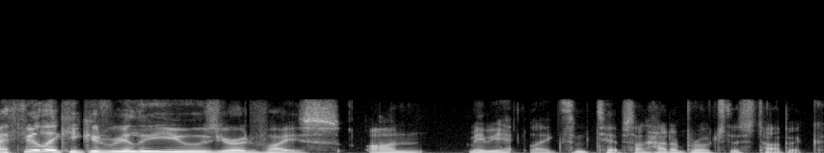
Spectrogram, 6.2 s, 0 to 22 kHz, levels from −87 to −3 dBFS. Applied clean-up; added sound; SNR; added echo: none; none; none; none.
